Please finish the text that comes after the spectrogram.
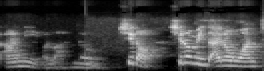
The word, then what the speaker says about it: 싫어: 싫어. So you see the 히읗. So when an 이응 follows, you don't pronounce 흐, right?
